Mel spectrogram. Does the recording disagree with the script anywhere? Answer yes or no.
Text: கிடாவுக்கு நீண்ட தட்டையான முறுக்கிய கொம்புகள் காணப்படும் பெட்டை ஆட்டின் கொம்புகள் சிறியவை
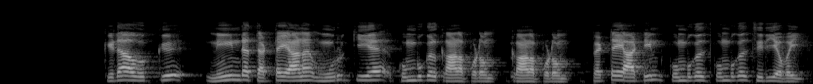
yes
